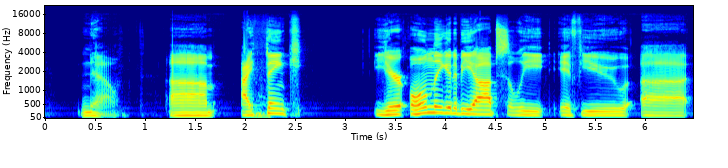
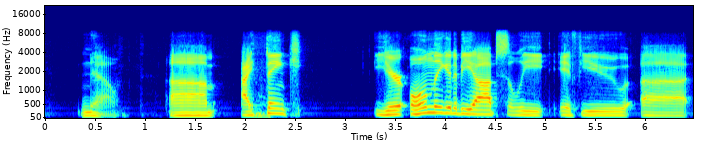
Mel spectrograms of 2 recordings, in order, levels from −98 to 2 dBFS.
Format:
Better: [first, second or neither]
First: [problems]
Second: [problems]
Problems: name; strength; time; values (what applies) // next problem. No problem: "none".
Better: first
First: none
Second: garbled, watery; slightly; nothing above 8 kHz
